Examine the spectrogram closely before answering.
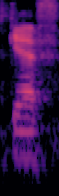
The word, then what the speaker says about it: GIF: all they are and everyone is just kind of decided as gif even though the guy who invented them said it's not and if you say jiff then they'll be like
